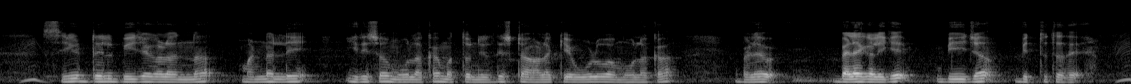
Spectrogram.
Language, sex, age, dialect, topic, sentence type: Kannada, male, 41-45, Mysore Kannada, agriculture, statement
